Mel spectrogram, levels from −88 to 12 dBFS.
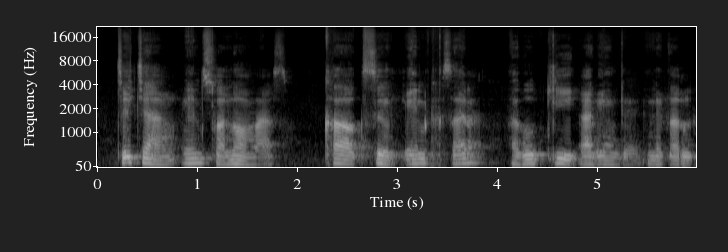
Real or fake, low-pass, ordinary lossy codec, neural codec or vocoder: fake; none; none; codec, 44.1 kHz, 3.4 kbps, Pupu-Codec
